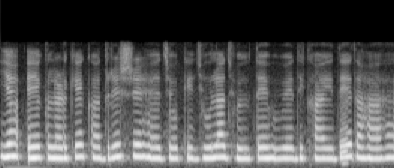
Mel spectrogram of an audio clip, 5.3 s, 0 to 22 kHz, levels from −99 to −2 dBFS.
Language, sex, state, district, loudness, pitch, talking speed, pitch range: Hindi, female, Jharkhand, Ranchi, -13 LUFS, 255 Hz, 170 wpm, 245-270 Hz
